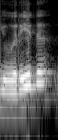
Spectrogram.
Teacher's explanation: یرید، دال پر قلقلہ ہوگا. نی کو را ملاتے ہوئے را کو ہم ہیوی کریں گے.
